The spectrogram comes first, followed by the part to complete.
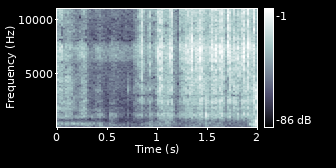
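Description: Faint rustling of an old paperback's paper pages as the book is opened and handled, starting about a second in and growing toward the end.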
